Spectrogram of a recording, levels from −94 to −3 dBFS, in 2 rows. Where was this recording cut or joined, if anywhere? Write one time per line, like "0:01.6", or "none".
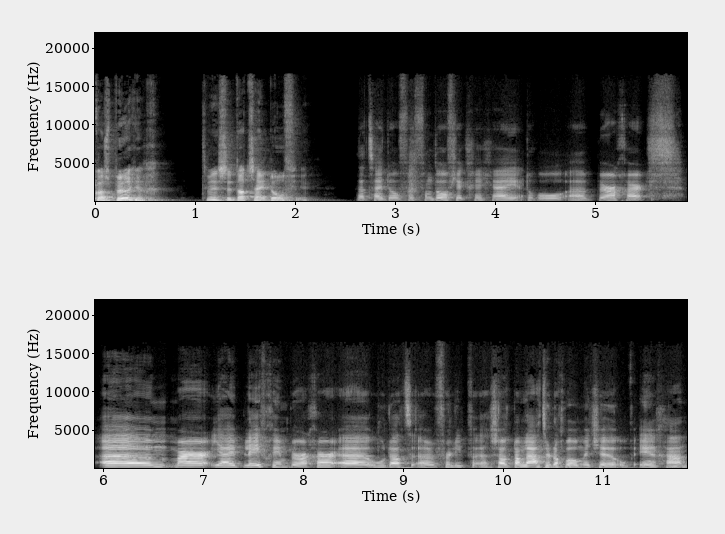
0:04.3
